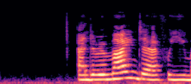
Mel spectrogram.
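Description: A woman speaks close to a microphone in a warm, animated voice.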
